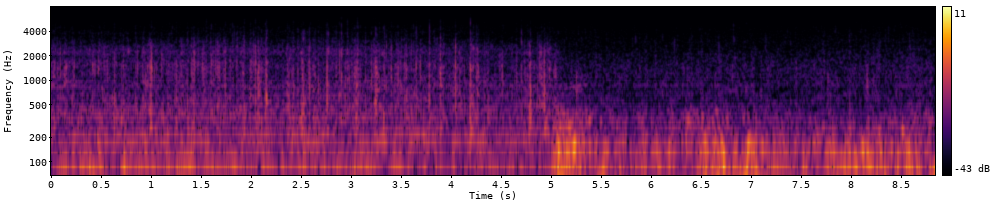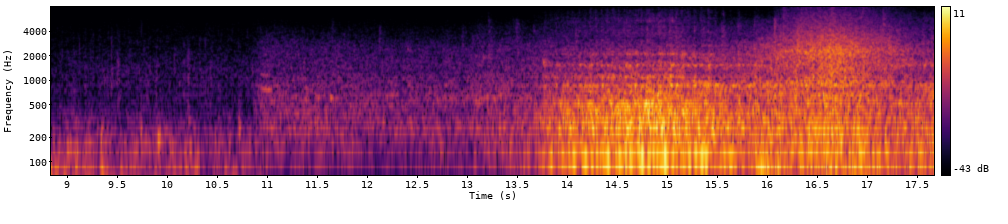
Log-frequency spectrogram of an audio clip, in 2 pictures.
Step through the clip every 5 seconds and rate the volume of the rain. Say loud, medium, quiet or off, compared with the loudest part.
quiet, quiet, quiet, loud.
